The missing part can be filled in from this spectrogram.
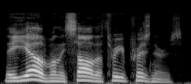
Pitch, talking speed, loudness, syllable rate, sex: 160 Hz, 250 wpm, -18 LUFS, 6.3 syllables/s, male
